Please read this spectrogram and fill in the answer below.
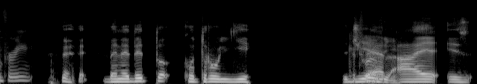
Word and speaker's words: Benedetto Cotrugli: of Trade by, I might mispronounce this name, Benedetto Cotrugli. Is that right? Could you Cotrugli, pronounce this yes. name for me? Benedetto Cotrugli.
